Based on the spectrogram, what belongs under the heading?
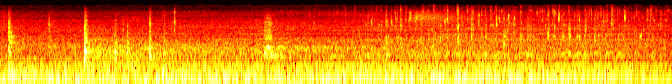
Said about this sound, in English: pours a little sample of Planet Money oil into a test tube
